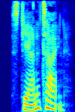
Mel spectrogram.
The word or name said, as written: STJERNETEGN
